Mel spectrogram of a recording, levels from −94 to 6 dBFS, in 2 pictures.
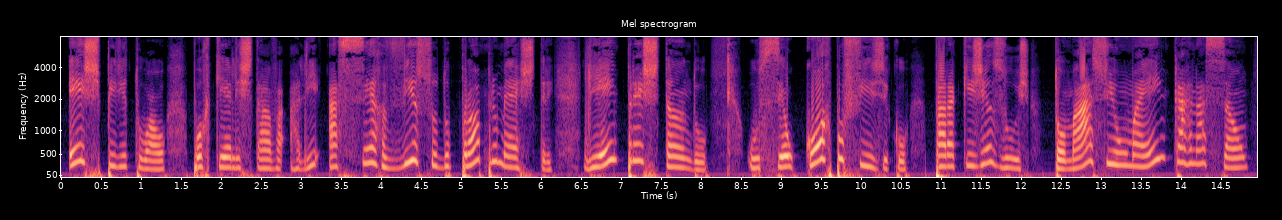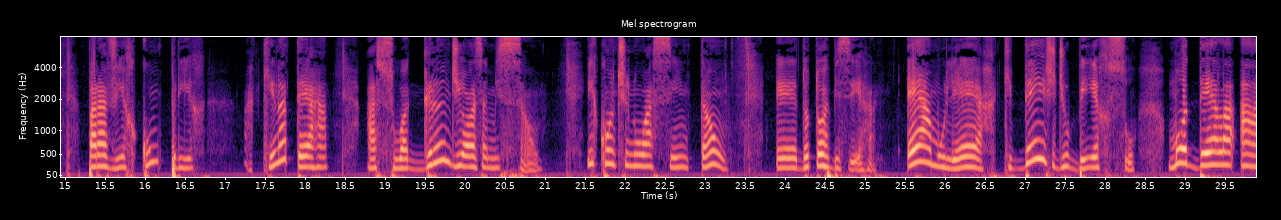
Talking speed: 95 wpm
